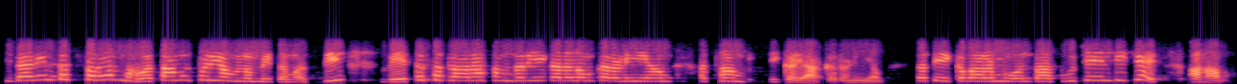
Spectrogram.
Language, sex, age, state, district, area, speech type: Sanskrit, female, 45-60, Maharashtra, Nagpur, urban, conversation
